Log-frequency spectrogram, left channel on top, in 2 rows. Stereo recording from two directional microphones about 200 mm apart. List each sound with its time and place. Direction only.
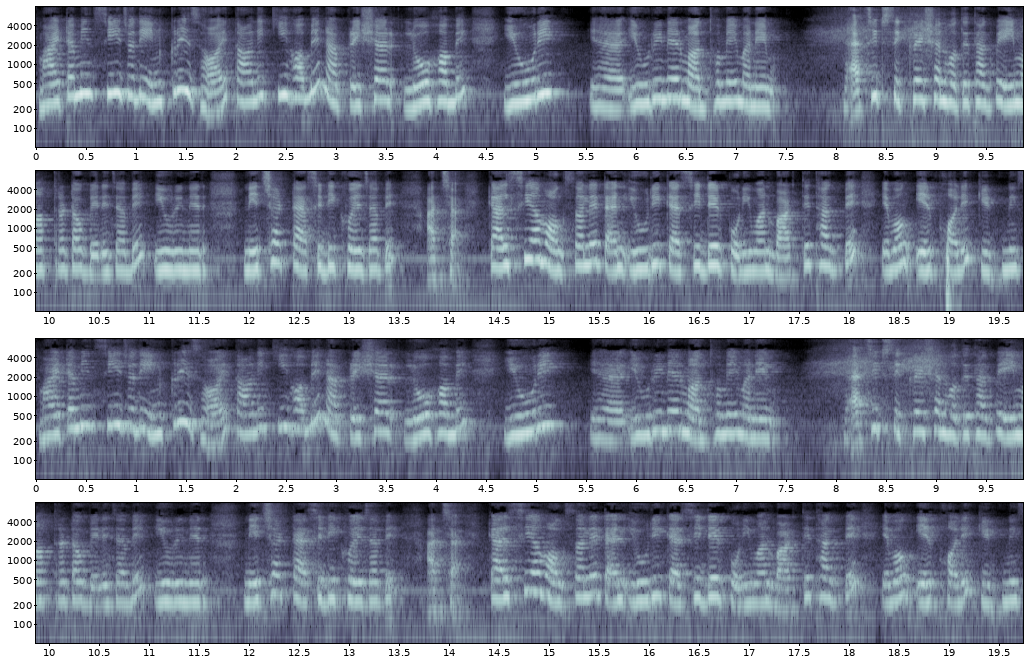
0.0 s a woman's voice: 45° left (ahead or behind)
